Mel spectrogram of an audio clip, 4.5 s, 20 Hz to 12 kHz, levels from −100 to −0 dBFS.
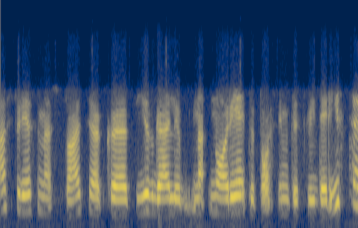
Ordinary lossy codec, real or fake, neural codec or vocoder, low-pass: Opus, 24 kbps; real; none; 7.2 kHz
